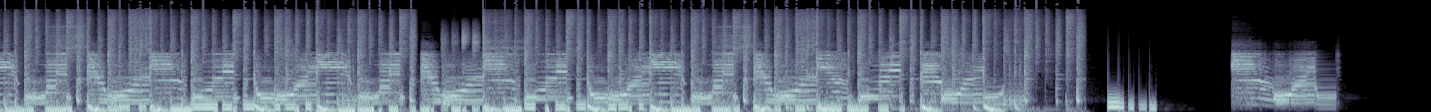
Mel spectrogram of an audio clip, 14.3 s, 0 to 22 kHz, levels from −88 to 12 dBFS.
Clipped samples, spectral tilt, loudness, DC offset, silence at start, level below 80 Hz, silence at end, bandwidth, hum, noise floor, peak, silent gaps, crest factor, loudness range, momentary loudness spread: under 0.1%; -5 dB/octave; -11 LUFS; under 0.1%; 0 s; -14 dBFS; 0.95 s; over 20 kHz; none; -81 dBFS; 0 dBFS; none; 10 dB; 6 LU; 8 LU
